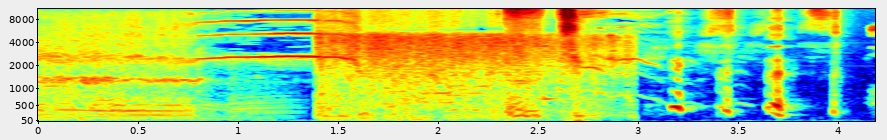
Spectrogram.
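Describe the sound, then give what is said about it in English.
Tires screech in a rising squeal, then a sudden loud burst of crunching, rushing noise like a car crash, followed by a few short voice sounds. “I oh my god, I think I crashed into someone.”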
